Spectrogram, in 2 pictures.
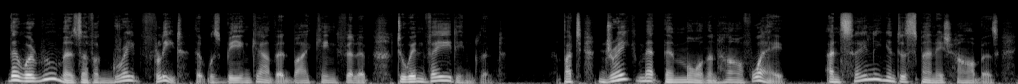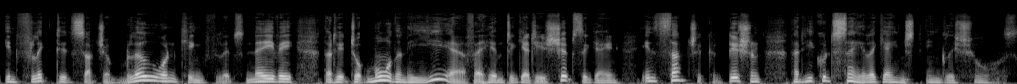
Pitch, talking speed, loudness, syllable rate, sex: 115 Hz, 185 wpm, -21 LUFS, 4.9 syllables/s, male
